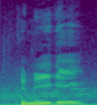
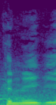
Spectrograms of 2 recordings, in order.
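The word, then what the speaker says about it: Книги: very much like Dunkin Donuts but it's not kigi that's that's pronounced kigi in Russian uh that mean bookstore Oz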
